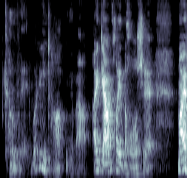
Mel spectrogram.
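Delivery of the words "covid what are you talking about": dismissive whisper. Retold or imitated. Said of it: "I was like".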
